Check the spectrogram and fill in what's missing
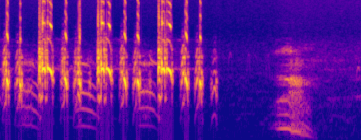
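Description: A Grey francolin gives a fast run of harsh, ringing notes, about a dozen in two seconds. A brief rough, falling sound follows after a pause.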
